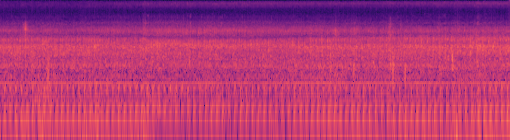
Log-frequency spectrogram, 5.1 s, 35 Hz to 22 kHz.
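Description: A KTM Duke 390 single-cylinder motorcycle engine runs steadily at a close, even idle-like pulse for the whole stretch, with no voices over it, during monsoon off-road riding.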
